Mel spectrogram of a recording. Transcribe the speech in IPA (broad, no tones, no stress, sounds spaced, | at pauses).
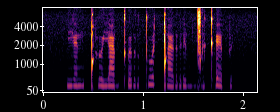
j e n ǃʰ ɯ j æ b kʼ ɯ r tʷ ɛ ǃ æ r i b ɡ͡ǀ ɪ kʼ e p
